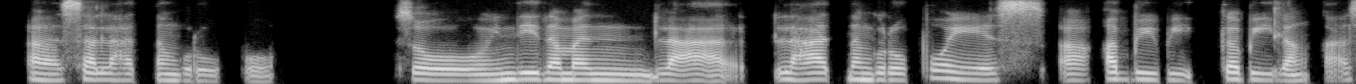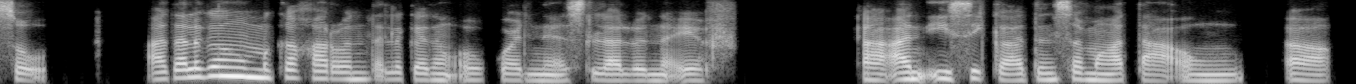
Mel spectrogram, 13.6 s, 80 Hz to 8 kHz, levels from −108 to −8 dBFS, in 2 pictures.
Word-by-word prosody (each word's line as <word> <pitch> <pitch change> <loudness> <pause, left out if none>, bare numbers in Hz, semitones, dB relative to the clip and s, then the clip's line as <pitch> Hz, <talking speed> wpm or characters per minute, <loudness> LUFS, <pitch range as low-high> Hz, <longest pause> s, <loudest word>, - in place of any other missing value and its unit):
ah, 180 -3 +2
sa 190 +3 +5
lahat 175 -1 -4
ng 175 - -2
grupo. 160 -2 -10 0.6
So 170 -3 0
hindi 185 +3 +1
naman 180 -4 +1
lahat 170 0 +1 0.2
lahat 190 0 +2
ng 190 -1 0
grupo 185 +5 -4
is, 180 -2 +3
ah, 175 -1 0
kabibi 190 -3 -1 0.2
kabilang 175 -4 -1
ka, - - -6
so, - - 0 0.5
ah, 200 - +2
talagang 260 +4 +6
magkakaroon 215 -4 0
talaga 190 -2 -4
ng 175 - -3
awkwardness 170 -2 -2
lalo 165 -1 +1
na 160 - -2
if, 170 0 -4 0.7
ah, - - +5
uneasy 210 +1 +1
ka 170 -2 +1
dun 185 0 -3
sa 195 - +2
mga 175 -1 +2
taong, 165 0 -2 0.3
ah, 165 -3 +2
180 Hz, 155 wpm, -25 LUFS, 170-195 Hz, 0.7 s, talagang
